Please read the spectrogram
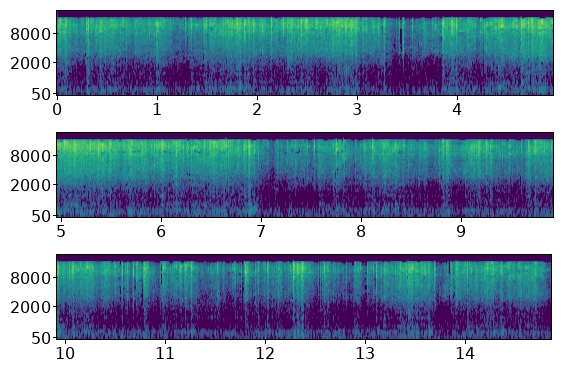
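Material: Metal.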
